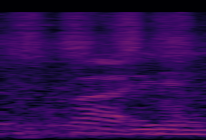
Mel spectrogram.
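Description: Short scratchy rubbing strokes of sandpaper on wood during boat building, close and brisk, repeating in a quick back-and-forth rhythm.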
